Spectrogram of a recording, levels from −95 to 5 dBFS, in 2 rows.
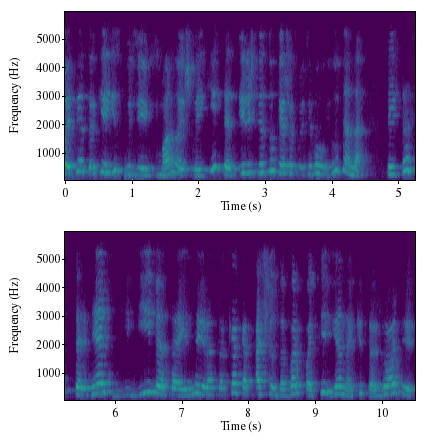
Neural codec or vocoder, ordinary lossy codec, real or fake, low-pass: none; Opus, 16 kbps; real; 5.4 kHz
